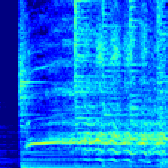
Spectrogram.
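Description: Horses in the Fate/Grand Order video game neigh in one long, loud, wavering whinny that starts suddenly and carries on without pause, with no voices over it.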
